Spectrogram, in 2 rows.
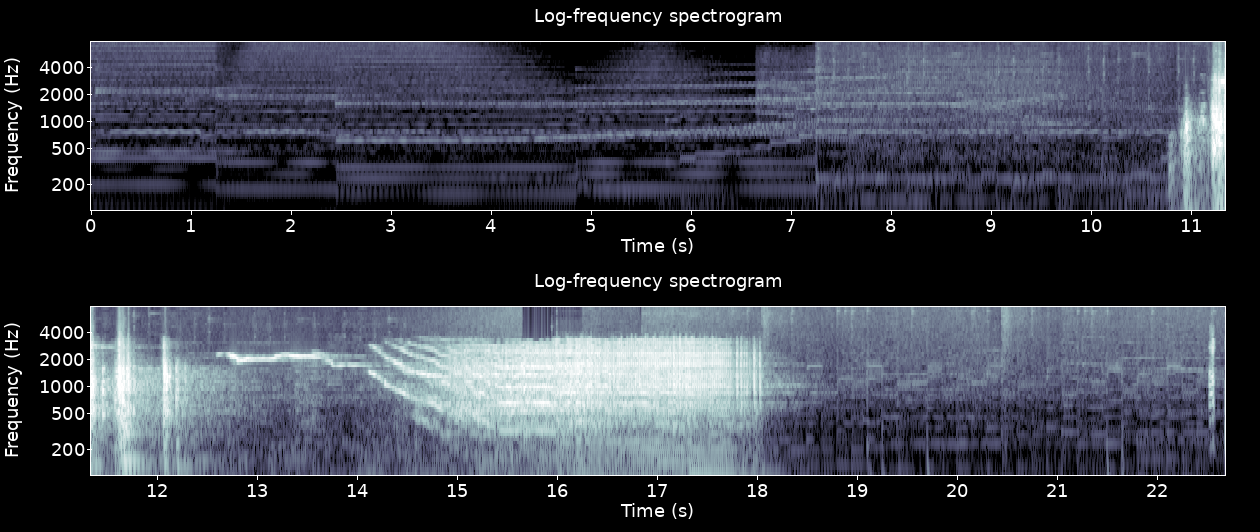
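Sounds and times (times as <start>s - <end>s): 
door latch clicks: 10.8s - 18.5s.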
